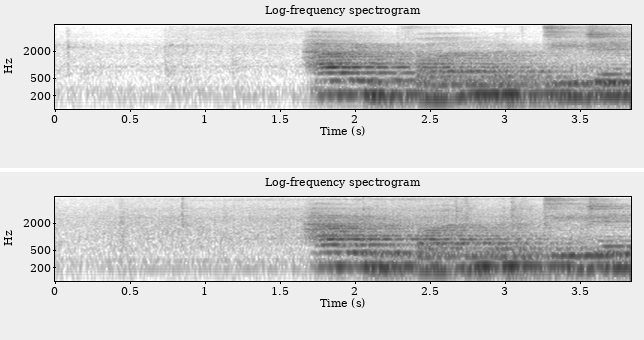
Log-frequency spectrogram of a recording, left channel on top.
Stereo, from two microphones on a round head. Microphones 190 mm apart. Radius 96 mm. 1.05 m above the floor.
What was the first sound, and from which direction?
A woman speaking, 5° right (ahead or behind).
